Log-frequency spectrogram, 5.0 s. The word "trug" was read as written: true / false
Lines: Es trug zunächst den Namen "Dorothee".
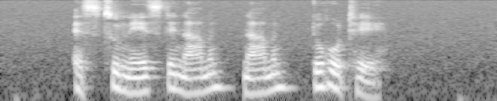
false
